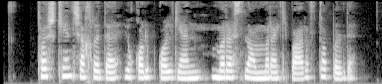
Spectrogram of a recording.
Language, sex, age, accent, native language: Uzbek, female, 18-24, Toshkent shahri, Uzbek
